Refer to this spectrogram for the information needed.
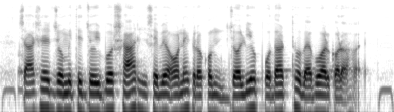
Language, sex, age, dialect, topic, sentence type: Bengali, male, 18-24, Standard Colloquial, agriculture, statement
